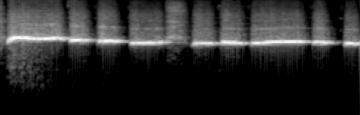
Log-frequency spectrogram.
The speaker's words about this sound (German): Da singt sie das Lied von der Nachtigall.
